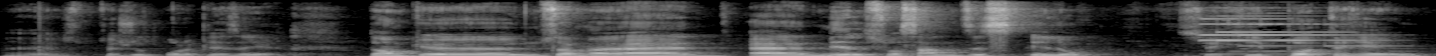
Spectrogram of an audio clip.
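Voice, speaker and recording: A man's voice: on the high side, measured pace, a bit bright, echoey room, slight background noise. A man with a Quebec French accent doing let's play commentary, thinking aloud with hesitations and explaining his strategy to viewers. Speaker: gaming channel host.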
